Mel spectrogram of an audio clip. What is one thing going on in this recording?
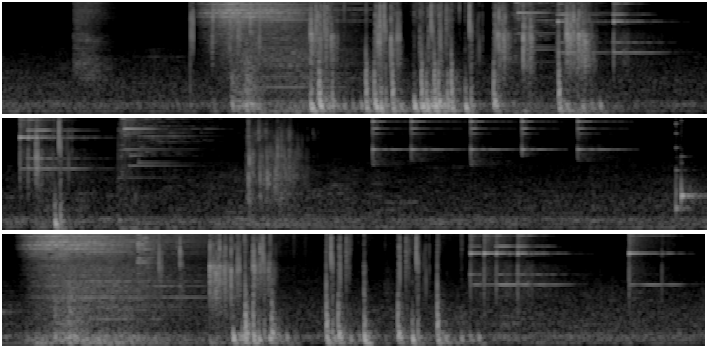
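Dice clatter and tumble across a table.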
